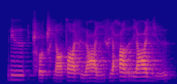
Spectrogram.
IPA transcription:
ɾʲɨː˥ | ʈ͡ʂʰo˨˦ʈ͡ʂʰiː˨˩˦ tˤaː˥ʃɨː˨˩˦ ʕiː˨˩˦ʃi˨˦ħɑ˥ ri˥ʕi˥dʲɨː˨˩˦

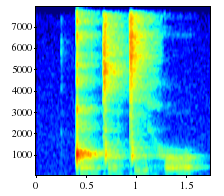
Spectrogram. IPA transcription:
ǃɪ˦ǀʊ˨ǀḭ˦ ho̰˦

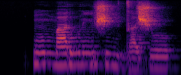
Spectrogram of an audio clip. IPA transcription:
k͡pũ˦ma˦ɾu˦ ɾĩ˦ ʃi˦˨ da˨ʃo˧

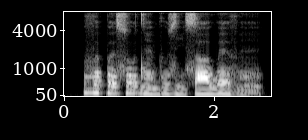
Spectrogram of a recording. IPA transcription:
və˦pə˧ so˦dɛ̃˧bu˧zi˨ saː˧wɛ˦˨ vɛ̃˨

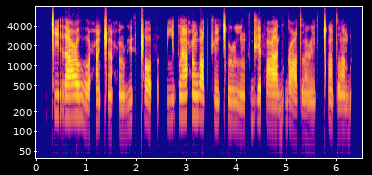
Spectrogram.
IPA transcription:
ǀi˦ra˦ʕo˦ ɦo˨ħə̃˧ ǁə̃˨ ħũ˨ɭɦy˦θǁɔ˦˨θ | ʎə˧klã˦ħũ˦ wo˦tˤt͡ʃĩ˧ǀʰu˧ɭlːũ˨θ d͡ʒɛ˦θʕa˧ ɡu˦ɡʕɛ˨tˤlə̃˨ɭĩ˨s ǀʰũ˦˨tˤlˠə̃˧b

